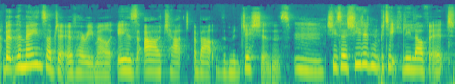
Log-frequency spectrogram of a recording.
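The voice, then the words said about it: English accent. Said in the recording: “English voices”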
